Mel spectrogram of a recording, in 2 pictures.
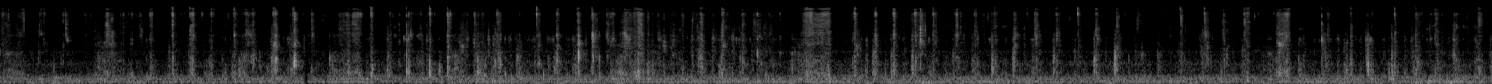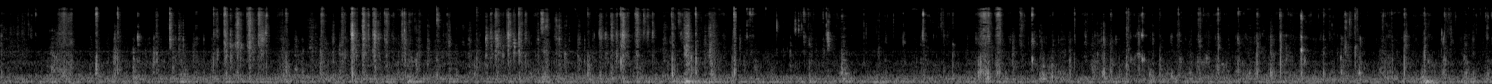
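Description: Close-miked eating sounds: chewing and mouth clicks from mouthfuls of rice and chicken curry eaten by hand, with many short sharp clicks and smacks throughout.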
